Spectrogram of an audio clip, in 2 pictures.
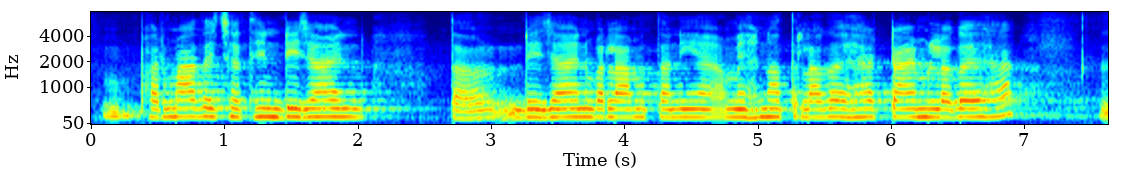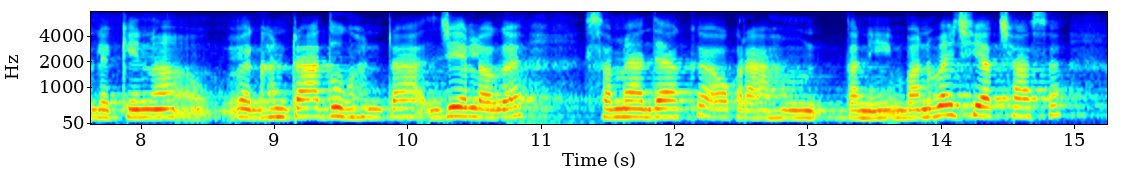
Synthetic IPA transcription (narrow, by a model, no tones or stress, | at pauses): pʰəɾmad̪ɛt͡ʃʰɛt̪ʰinɖid͡ʒain | t̪ɔɖid͡ʒainbelamet̪ənimeɦnət̪ləɡəɦɛʈaimləɡəɦɛ | lekinek̚ɡʱəɳʈad̪uɡʱəɳʈad͡ʒeləɡə | səmjad̪ɛkeokɾaɦəmt̪ənibənbɛt͡ʃʰiətːʃʰasẽ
